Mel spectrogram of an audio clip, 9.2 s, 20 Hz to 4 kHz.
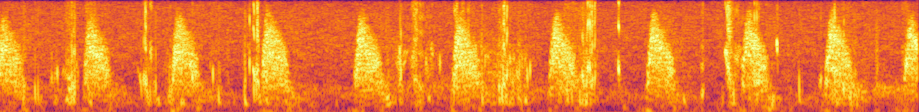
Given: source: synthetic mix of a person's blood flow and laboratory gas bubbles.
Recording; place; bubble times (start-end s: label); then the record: Doppler ultrasound of blood flow; subclavian vein
0.24-0.30 s: bubbles
0.35-0.44 s: bubbles
0.51-0.83 s: bubbles
0.86-1.00 s: bubbles
1.38-1.99 s: bubbles
2.10-2.26 s: bubbles
2.43-2.77 s: bubbles
3.85-4.75 s: bubbles
4.81-5.36 s: bubbles
5.66-6.01 s: bubbles
6.16-6.25 s: bubbles
6.83-6.90 s: bubbles
7.02-7.08 s: bubbles
7.24-7.47 s: bubbles
7.53-7.67 s: bubbles
7.76-7.80 s: bubbles
7.98-8.05 s: bubbles
8.19-8.59 s: bubbles
9.03-9.11 s: bubbles
From the record:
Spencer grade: 3 (all of the cardiac periods contain showers or single bubble signals, but not dominating or overriding the cardiac motion signals); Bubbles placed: anywhere in the cardiac cycle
